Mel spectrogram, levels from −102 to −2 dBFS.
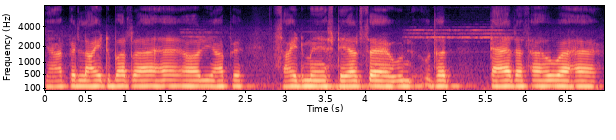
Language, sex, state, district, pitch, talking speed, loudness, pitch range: Hindi, male, Haryana, Charkhi Dadri, 150 Hz, 155 wpm, -16 LUFS, 150-155 Hz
